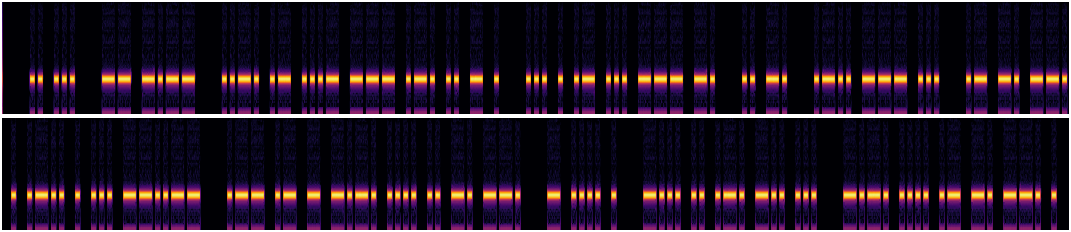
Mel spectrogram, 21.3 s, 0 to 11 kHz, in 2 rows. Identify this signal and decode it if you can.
Morse code, heard as a keyed tone, about 30 wpm, 1000 Hz. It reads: IS MY FAVORITE SEASON IN LOS ANGELES, WATCHING THE BIRDS CHANGE
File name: qotdfiles / 30wpm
